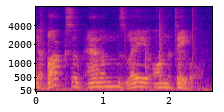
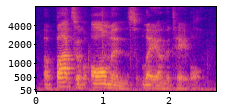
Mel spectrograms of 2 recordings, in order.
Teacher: Notice that the L is not pronounced in almond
